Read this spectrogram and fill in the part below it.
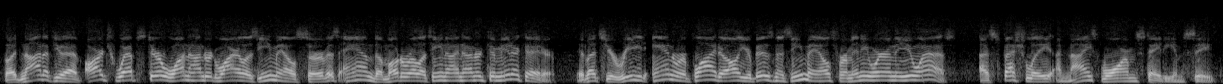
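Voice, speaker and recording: A man's voice: fairly high pitch, big pitch swings, fairly quick, few pauses, rough recording. A man reading a persuasive radio commercial in a salesy announcer manner. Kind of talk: scripted radio ad.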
